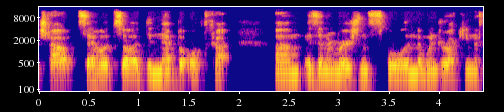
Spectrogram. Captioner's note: foreign language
